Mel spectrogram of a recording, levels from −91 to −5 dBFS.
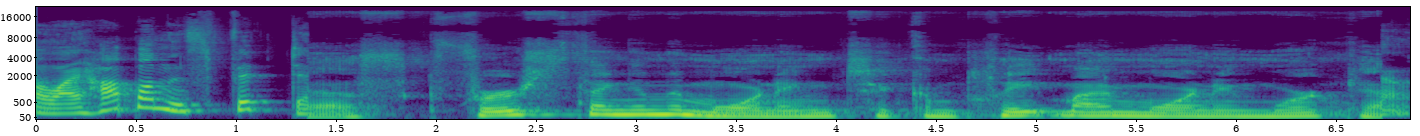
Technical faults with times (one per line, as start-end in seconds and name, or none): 1.36-6.72 stereo read as mono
